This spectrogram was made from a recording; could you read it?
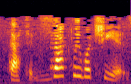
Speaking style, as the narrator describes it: said Mrs

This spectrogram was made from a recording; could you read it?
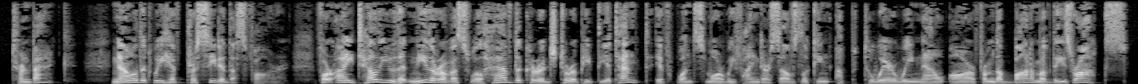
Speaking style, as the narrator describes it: he exclaimed

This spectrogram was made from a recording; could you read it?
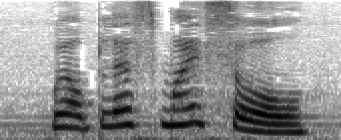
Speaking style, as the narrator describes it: cried she

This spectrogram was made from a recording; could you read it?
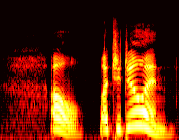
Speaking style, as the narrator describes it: cried Joel

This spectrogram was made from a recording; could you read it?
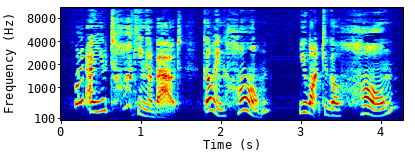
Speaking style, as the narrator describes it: exclaimed Fräulein Rottenmeier, her anger rising

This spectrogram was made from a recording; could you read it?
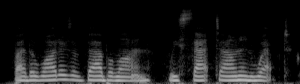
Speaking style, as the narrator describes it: quoted Blenkiron softly

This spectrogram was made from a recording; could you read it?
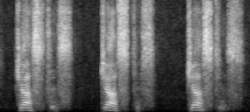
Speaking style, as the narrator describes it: a man in the audience cried

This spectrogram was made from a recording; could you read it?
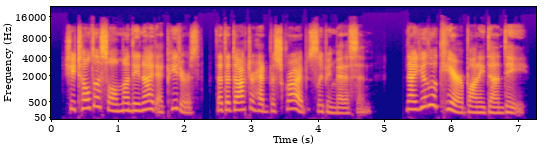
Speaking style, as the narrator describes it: she cried out sharply, answering an enigmatic smile on the detective's face

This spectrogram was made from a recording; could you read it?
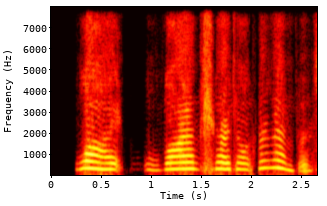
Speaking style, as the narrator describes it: stammered her father

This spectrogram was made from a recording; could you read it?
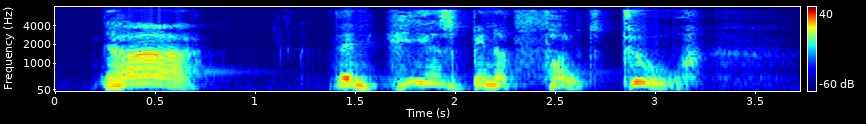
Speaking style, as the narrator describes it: exclaimed Jones with evident satisfaction

